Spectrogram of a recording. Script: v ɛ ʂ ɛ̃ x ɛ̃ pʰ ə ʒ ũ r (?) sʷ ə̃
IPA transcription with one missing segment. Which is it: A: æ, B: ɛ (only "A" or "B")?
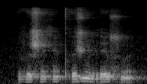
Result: B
